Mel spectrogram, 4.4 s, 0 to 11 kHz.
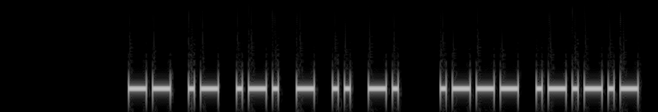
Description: Morse code, heard as a keyed tone, about 32 wpm, 700 Hz. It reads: MARTIN J.
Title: Pangram Challenge v2 - 30wpm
